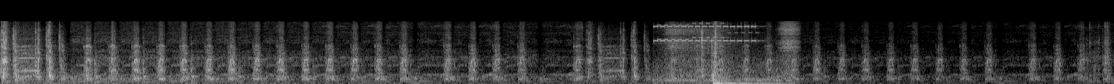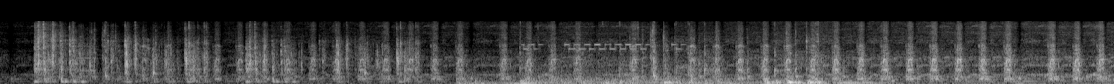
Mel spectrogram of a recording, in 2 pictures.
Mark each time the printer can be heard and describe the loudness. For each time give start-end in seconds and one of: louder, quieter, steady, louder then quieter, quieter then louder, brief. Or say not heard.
0.0-22.2 quieter then louder.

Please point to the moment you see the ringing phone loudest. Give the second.
7 s.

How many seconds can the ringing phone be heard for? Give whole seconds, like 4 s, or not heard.
3 s.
